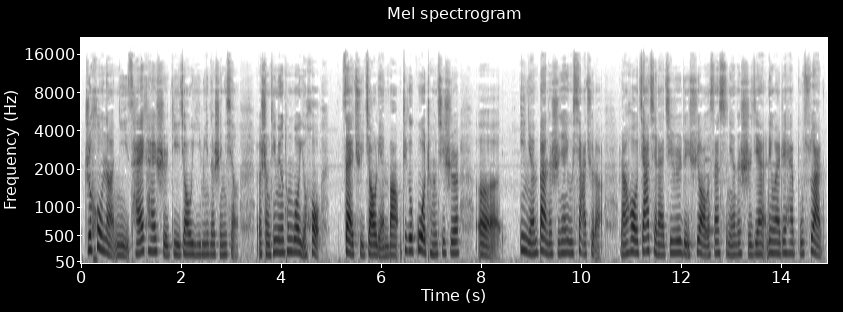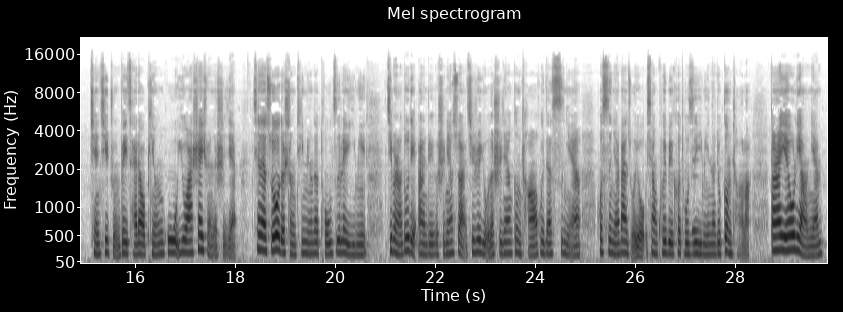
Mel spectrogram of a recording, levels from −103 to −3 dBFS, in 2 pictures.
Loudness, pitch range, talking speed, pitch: -25 LUFS, 175-210 Hz, 290 characters per minute, 190 Hz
